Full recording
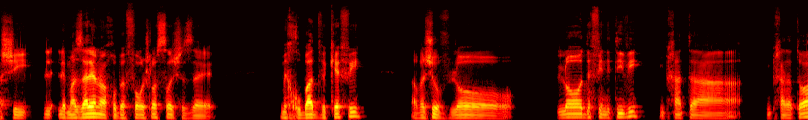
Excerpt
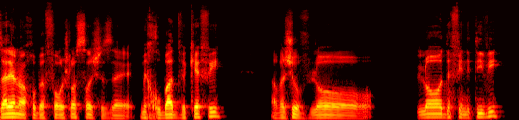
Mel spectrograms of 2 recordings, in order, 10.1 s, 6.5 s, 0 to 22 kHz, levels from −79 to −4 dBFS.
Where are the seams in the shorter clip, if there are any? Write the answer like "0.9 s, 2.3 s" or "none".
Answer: 1.7 s

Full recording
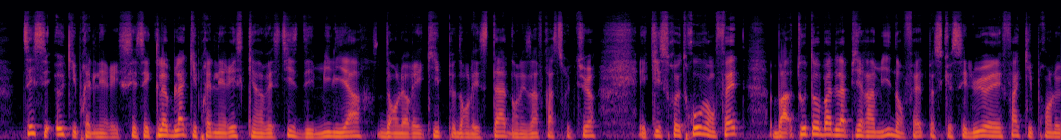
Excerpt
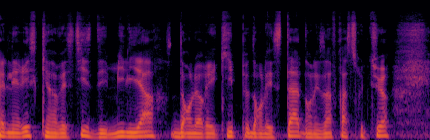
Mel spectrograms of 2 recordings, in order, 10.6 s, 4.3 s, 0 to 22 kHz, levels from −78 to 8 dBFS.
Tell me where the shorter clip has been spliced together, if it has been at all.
none

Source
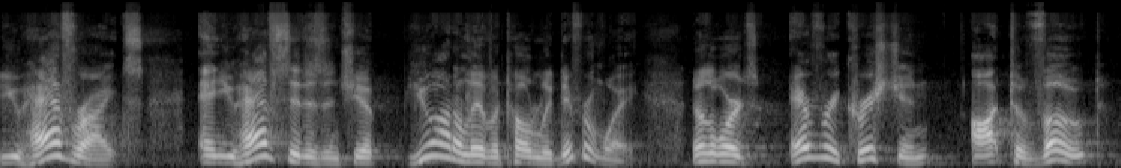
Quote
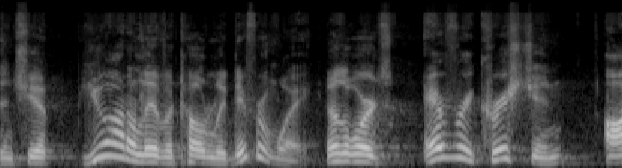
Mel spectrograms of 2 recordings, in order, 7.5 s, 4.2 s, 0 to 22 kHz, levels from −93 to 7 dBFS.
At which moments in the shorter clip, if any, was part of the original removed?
2.1 s

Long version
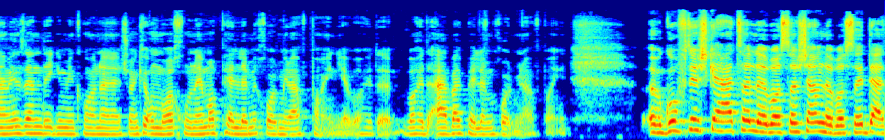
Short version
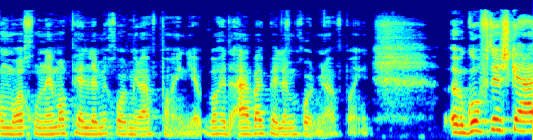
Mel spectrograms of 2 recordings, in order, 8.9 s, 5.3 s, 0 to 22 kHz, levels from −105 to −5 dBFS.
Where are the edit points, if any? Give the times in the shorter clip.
2.0 s

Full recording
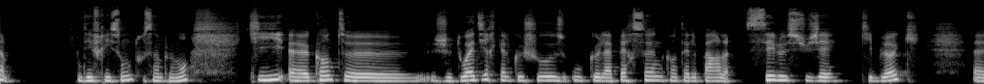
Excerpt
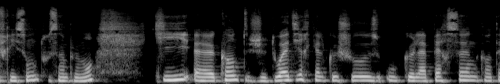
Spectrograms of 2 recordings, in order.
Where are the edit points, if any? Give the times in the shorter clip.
2.4 s

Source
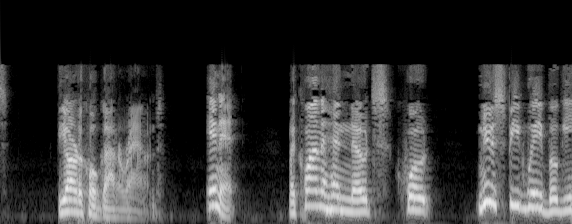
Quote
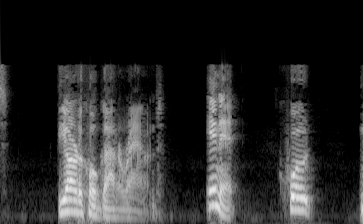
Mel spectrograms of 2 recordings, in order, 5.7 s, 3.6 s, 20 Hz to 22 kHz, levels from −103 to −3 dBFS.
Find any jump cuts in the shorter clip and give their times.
2.7 s

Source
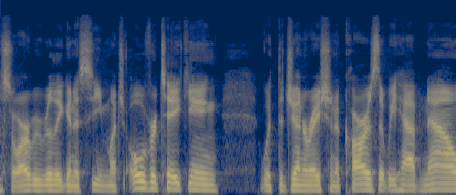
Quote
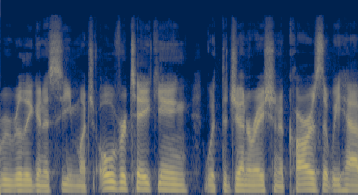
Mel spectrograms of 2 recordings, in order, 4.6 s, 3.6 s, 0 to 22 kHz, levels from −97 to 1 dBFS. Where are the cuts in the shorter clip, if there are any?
2.0 s

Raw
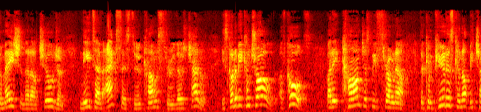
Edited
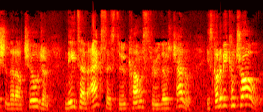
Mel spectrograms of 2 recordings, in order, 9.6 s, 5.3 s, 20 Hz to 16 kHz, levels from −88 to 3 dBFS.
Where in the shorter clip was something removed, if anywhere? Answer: none

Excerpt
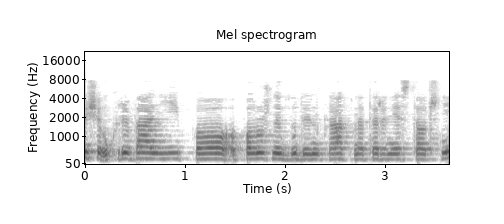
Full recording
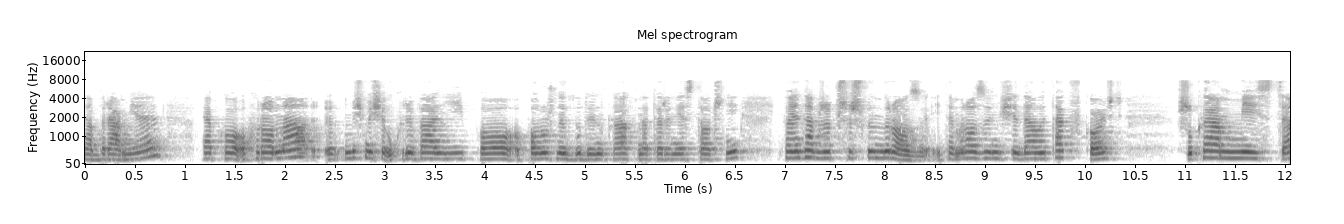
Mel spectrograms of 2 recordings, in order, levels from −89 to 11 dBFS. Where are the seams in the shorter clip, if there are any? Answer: none

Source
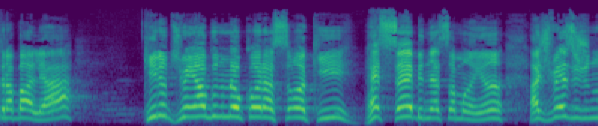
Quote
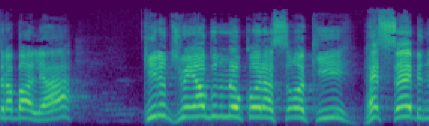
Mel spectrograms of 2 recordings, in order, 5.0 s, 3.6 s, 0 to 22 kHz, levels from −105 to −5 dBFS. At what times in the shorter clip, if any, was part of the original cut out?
none

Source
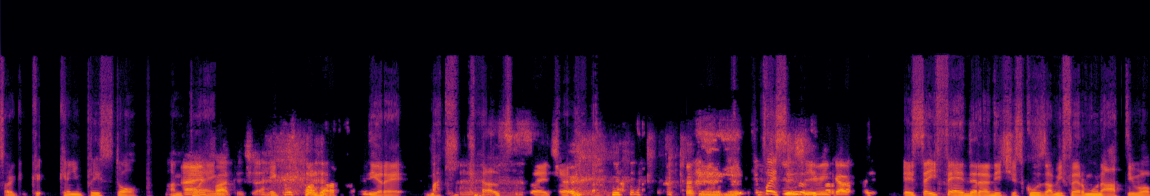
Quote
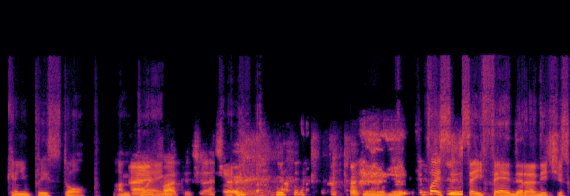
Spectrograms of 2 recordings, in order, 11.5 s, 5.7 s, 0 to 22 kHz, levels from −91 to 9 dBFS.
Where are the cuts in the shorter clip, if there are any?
2.1 s, 4.6 s

